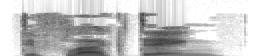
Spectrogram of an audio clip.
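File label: "deflecting", British English, dictionary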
